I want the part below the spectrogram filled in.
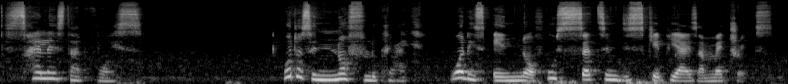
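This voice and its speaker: Husky-voiced woman coaching with rhetorical questions. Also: mid-range voice, animated, a little slow, darkish tone. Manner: asks many rhetorical questions. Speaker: career coach and trainer. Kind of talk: motivational teaching talk.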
